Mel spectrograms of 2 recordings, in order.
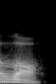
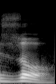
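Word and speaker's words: ظ: Dha itu ujung lidah sama dengan sa tadi ditempelkan, ujung lidah ditempelkan ke gigi seri bagian atas. Jadi, tapi kebanyakan orang para pembaca Al-Quran membacanya sebagai zo gitu, zo. Padahal bukan seperti itu cara pengucapannya, tapi sama dengan sa dia.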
